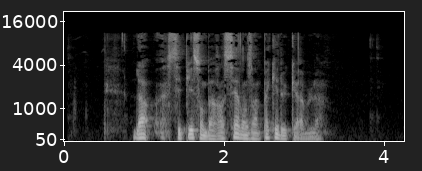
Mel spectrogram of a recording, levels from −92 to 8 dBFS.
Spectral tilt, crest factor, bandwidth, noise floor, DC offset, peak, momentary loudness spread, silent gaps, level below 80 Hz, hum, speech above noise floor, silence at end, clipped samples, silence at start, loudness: -4.5 dB/octave; 20 dB; 11.5 kHz; -69 dBFS; under 0.1%; -8 dBFS; 16 LU; none; -46 dBFS; none; 42 dB; 1 s; under 0.1%; 0.5 s; -27 LUFS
